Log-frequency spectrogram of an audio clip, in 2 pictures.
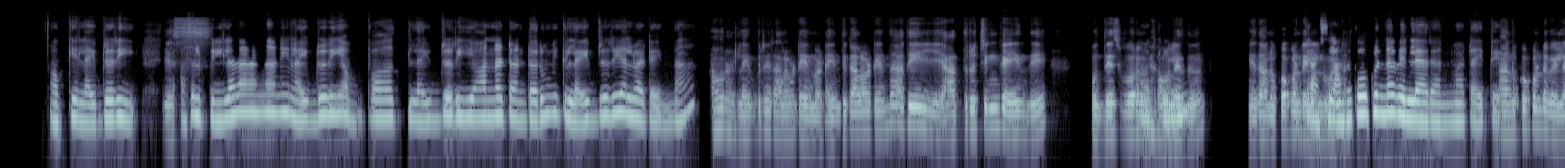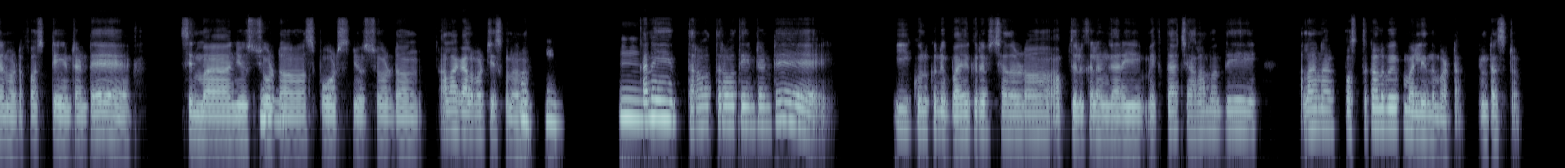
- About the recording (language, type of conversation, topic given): Telugu, podcast, కొత్త విషయాలను నేర్చుకోవడం మీకు ఎందుకు ఇష్టం?
- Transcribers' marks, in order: in English: "యస్"; in English: "లైబ్రరీ"; in English: "ఫస్ట్"; in English: "న్యూస్"; in English: "స్పోర్ట్స్ న్యూస్"; in English: "బయో‌గ్రఫీస్"; in English: "ఇంట్రెస్ట్"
